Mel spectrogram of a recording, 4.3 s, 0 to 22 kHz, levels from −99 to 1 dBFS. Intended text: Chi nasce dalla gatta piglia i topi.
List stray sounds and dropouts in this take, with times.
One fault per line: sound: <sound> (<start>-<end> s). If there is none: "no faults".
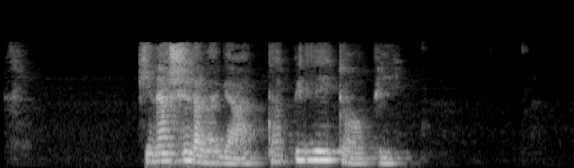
no faults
